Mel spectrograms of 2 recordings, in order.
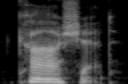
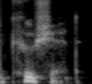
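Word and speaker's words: כושית: The Samaritan tradition pronounces the Hebrew consonants differently, kashet, rather than kushet.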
